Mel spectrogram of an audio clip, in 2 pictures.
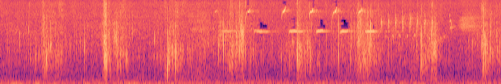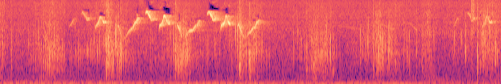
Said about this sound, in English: It's the common yellow throat, the Wichita Wichita call, or Wichita Wichita, depending on who you ask.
